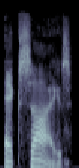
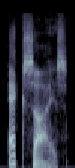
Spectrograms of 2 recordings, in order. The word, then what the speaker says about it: excise: Say excise once more. When word six functions as a noun meaning an indirect tax on the manufacturer, sale or distribution of a commodity or service, it is pronounced excise. Excise.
